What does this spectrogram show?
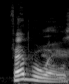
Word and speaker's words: February: February. Spell it. Spell it. February. Fe Feb. I I think really February. Feb. See, I I I don't pronounce like the first R.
